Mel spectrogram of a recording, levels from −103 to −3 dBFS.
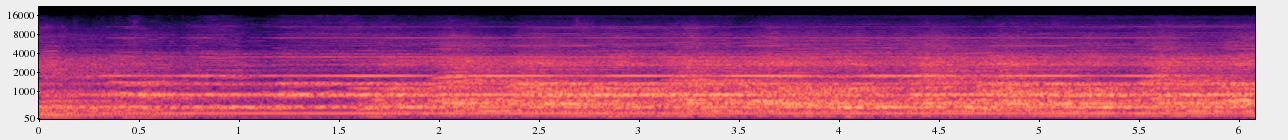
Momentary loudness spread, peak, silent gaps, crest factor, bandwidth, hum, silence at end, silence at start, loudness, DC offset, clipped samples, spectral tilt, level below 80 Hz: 6 LU; -10 dBFS; none; 14 dB; 15 kHz; none; 0 s; 0 s; -23 LUFS; under 0.1%; under 0.1%; -4 dB/octave; -58 dBFS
